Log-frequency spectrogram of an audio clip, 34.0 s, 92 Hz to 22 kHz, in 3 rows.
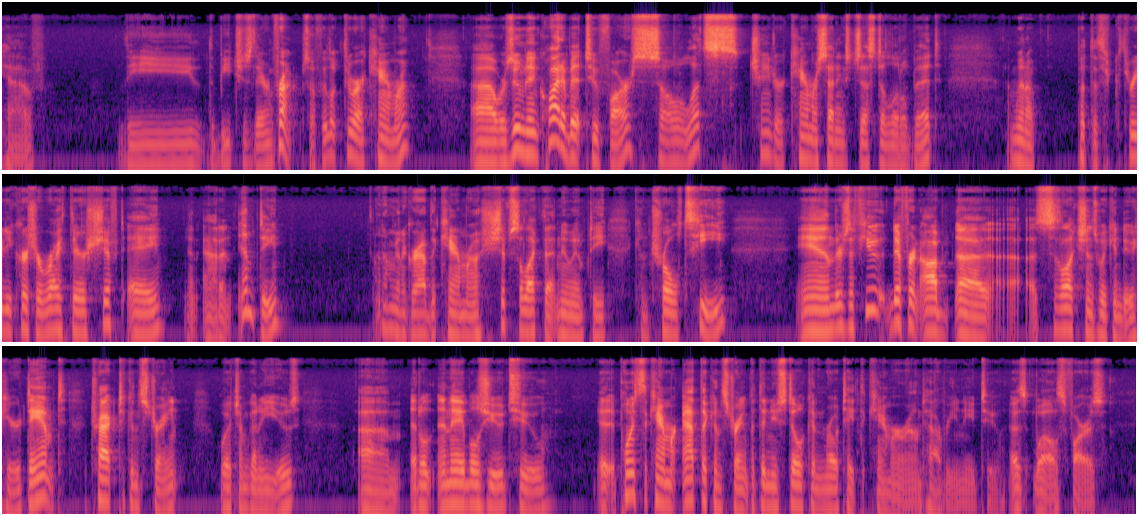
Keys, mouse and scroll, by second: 1.7 middle click, 3.1 KP_0, 5.5 middle click, 6.5 shift+middle click, 7.2 KP_3, 8.1-9.2 scroll up 2, 9.2 shift+middle click, 10.3 click, 12.1 shift+a, 15.4 right click, 16.5 shift+right click, 17.9 ctrl+t, 28.7 right click, 29.1 middle click, 30.2 r, 30.9 right click, 31.1 g, 32.9 right click, 32.9 r, 33.1 middle click, 33.7 r.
